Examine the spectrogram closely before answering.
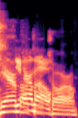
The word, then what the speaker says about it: Guillermo del Toro: During a discussion with Guillermo del Toro, did I say it right? Yes, Guillermo del Toro.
